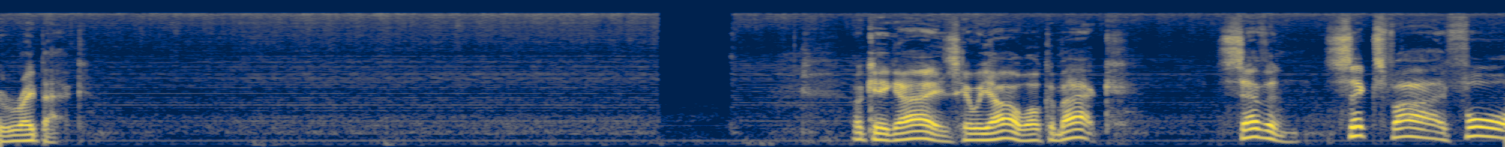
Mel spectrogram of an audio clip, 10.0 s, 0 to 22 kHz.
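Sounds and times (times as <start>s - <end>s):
ultrasonic cleaner humming: 0.0s - 10.0s.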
